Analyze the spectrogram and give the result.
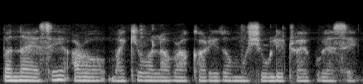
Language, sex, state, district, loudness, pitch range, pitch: Nagamese, female, Nagaland, Dimapur, -17 LUFS, 170-180 Hz, 170 Hz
